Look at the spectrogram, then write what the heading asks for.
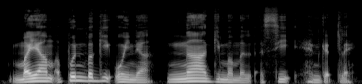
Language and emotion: Manipuri, neutral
